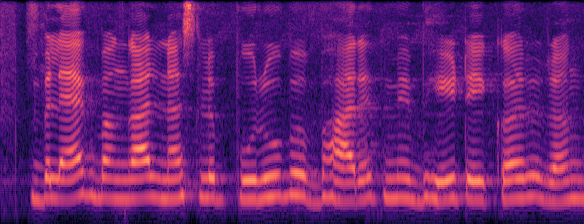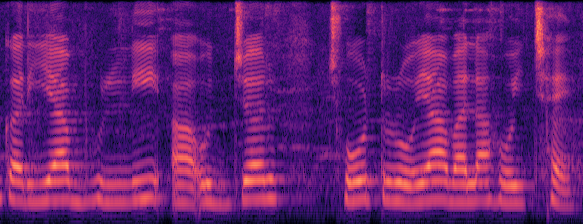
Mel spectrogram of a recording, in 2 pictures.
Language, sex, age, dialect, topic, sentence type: Magahi, female, 31-35, Western, agriculture, statement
